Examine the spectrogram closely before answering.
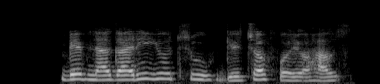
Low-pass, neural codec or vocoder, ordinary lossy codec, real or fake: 7.2 kHz; codec, 16 kHz, 4.8 kbps, FACodec; AAC, 32 kbps; fake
